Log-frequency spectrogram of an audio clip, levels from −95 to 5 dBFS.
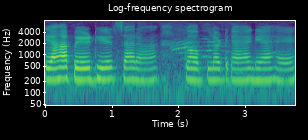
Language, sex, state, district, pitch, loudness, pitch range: Hindi, female, Chhattisgarh, Sarguja, 220 Hz, -19 LUFS, 215-225 Hz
